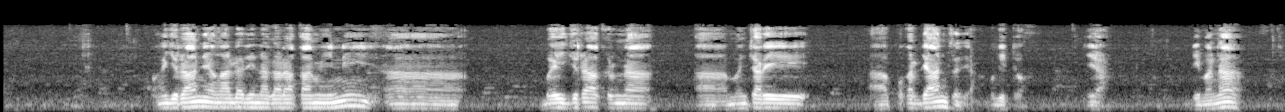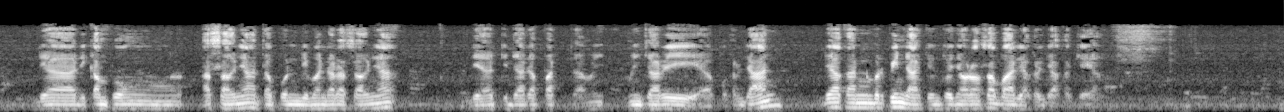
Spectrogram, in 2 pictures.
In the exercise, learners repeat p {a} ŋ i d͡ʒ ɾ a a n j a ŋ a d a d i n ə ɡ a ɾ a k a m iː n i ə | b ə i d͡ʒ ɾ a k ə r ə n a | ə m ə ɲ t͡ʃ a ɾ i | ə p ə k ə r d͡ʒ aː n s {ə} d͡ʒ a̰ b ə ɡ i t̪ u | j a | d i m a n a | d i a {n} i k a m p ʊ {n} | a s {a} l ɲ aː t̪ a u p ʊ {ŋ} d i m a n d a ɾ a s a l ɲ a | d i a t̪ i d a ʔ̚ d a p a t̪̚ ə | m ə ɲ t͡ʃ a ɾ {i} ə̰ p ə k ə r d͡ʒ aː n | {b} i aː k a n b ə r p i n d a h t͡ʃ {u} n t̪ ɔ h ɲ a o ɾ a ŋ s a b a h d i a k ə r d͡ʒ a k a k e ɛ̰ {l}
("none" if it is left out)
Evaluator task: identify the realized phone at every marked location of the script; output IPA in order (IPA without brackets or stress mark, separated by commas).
ə, a, d, ŋ, a, n, i, d, ɔ, l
